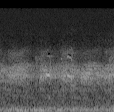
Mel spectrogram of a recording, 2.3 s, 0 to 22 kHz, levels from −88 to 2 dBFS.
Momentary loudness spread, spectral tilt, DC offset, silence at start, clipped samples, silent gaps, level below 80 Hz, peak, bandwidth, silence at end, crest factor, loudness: 3 LU; -4 dB/octave; 0.2%; 0 s; under 0.1%; none; -46 dBFS; -20 dBFS; 16 kHz; 0 s; 14 dB; -32 LUFS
